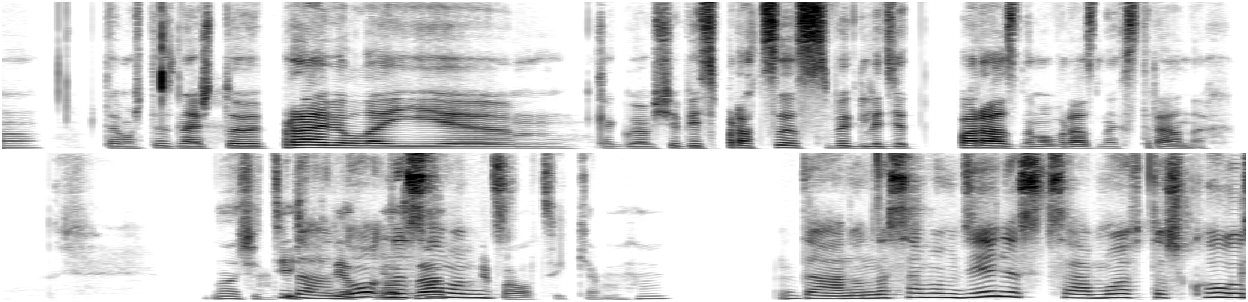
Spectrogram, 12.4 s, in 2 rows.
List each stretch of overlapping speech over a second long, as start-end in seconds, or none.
7.6-8.8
